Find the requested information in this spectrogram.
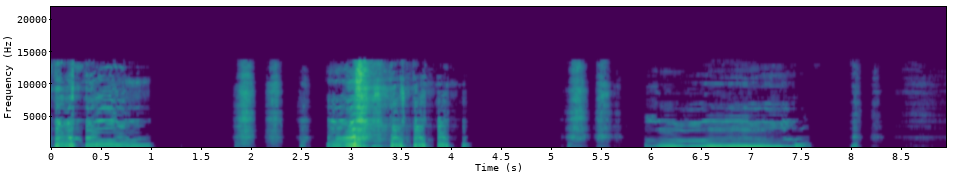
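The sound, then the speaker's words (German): A trembling woman sobbing and weeping in a radio drama, high, wavering wails broken by gasping breaths and short whimpers, ending with one long, drawn-out cry. “Diese bebende, schluchzende Frau, die mich schüttelt und mich anschreit.”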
